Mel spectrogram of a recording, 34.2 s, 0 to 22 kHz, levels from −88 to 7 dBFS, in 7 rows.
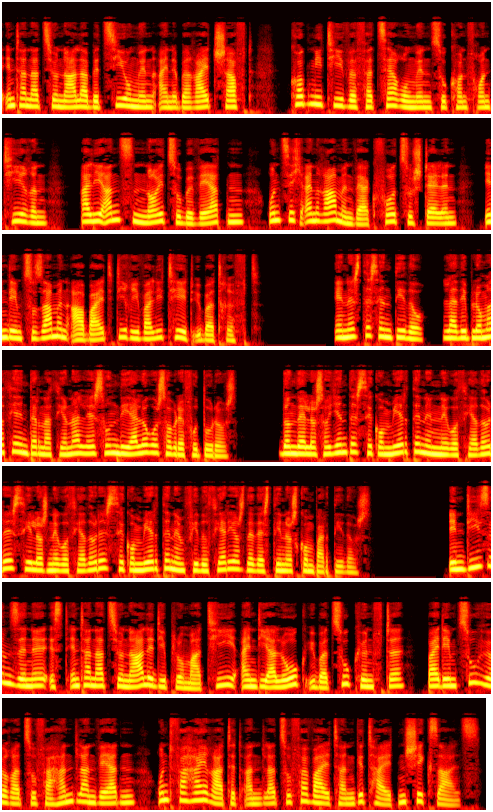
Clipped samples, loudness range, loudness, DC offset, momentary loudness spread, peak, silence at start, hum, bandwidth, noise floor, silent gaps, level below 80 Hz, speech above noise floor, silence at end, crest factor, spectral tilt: under 0.1%; 4 LU; -16 LUFS; under 0.1%; 7 LU; 0 dBFS; 0.05 s; none; 12 kHz; under -90 dBFS; 13.02-13.09 s, 23.90-23.97 s; -50 dBFS; over 74 dB; 0.1 s; 16 dB; -5.5 dB/octave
